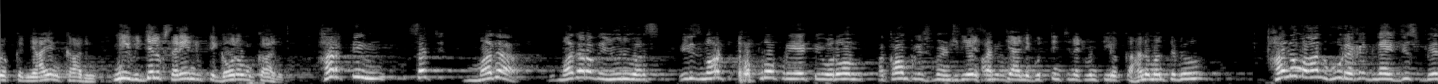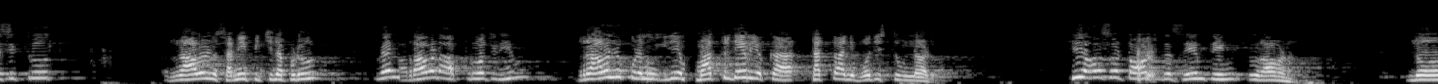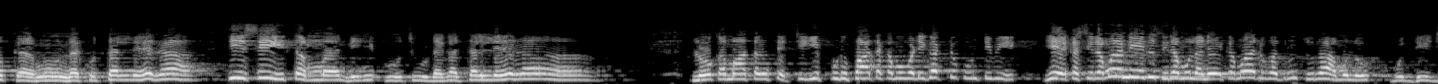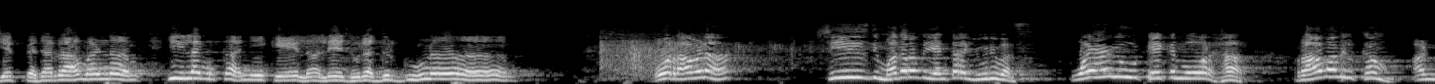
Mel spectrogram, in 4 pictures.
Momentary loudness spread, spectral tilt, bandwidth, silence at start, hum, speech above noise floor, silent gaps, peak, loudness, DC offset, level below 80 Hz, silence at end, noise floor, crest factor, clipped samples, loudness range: 10 LU; -8 dB/octave; 6.8 kHz; 0 s; none; 66 dB; none; 0 dBFS; -13 LUFS; under 0.1%; -48 dBFS; 0 s; -79 dBFS; 12 dB; under 0.1%; 4 LU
